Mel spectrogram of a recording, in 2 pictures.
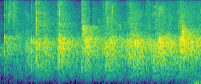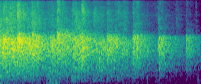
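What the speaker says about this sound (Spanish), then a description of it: "Este enorme aplauso para todos vosotros." An audience at a lecture applauds loudly and at length, a thick continuous roar of clapping that swells and then gradually fades over about five seconds.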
